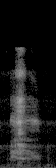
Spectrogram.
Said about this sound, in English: you can hear my crow buddy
